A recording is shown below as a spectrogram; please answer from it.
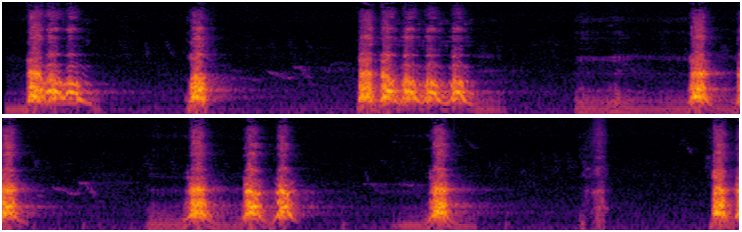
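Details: A domestic dog barks loudly in a clean, quiet recording. Full, sharp barks come singly or in quick runs of two to four, separated by short silences. Low, soft grumbling growls sometimes sit between the bursts.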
